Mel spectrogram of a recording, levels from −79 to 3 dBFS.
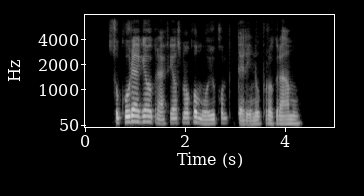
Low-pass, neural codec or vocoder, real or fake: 7.2 kHz; codec, 24 kHz, 1.2 kbps, DualCodec; fake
